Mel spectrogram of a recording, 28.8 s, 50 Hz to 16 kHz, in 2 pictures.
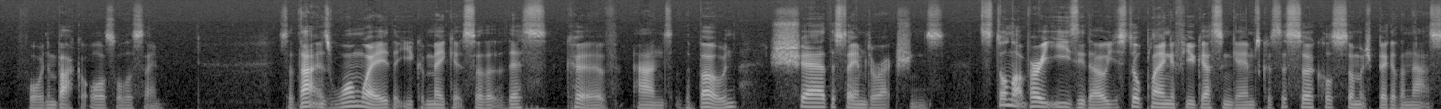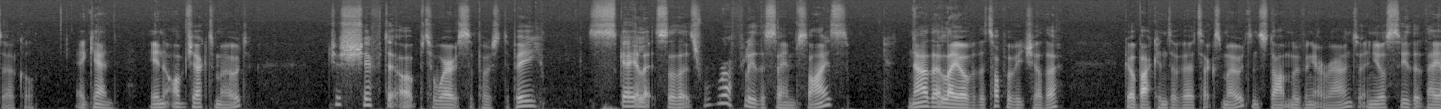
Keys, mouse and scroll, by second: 2.6 middle click, 4.1 middle click, 8.9 Tab, 9.5 scroll up 2, 17.4 g, 20.2 s, 22.7-23.1 middle drag, 23.1-23.5 scroll up 3, 23.5-24.8 middle drag.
